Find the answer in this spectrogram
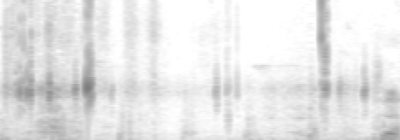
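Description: Footsteps on a concrete walkway, a few spaced steps.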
